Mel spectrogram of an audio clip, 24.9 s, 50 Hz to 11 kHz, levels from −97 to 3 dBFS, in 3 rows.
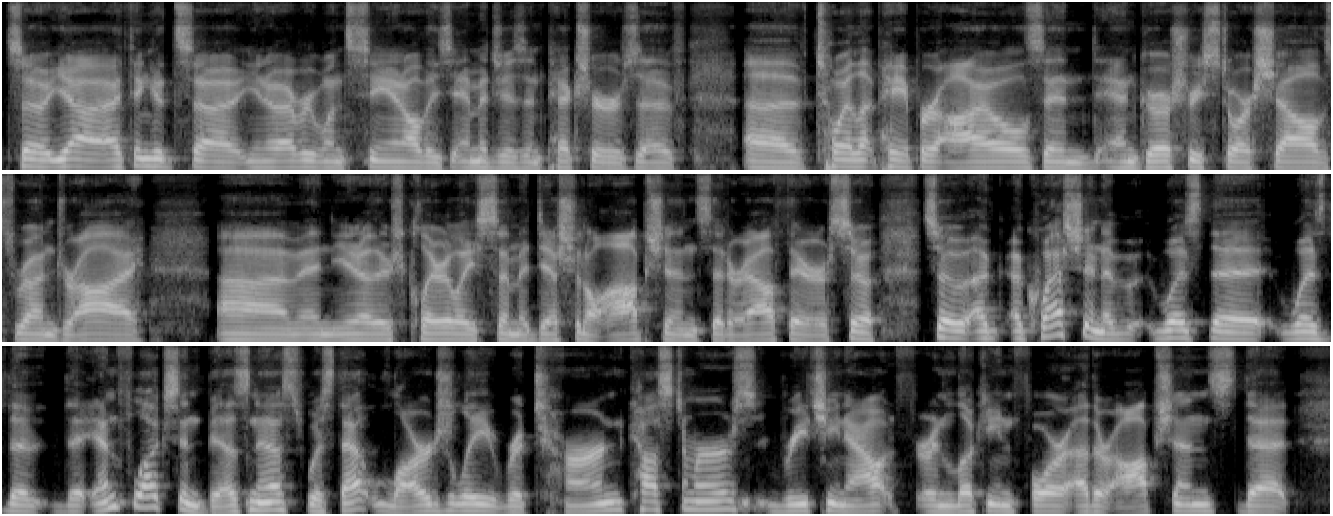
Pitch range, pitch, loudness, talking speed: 115-130 Hz, 120 Hz, -27 LUFS, 165 wpm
